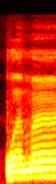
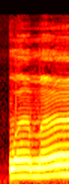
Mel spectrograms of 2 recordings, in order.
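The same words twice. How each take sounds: Both takes have the same delivery.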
